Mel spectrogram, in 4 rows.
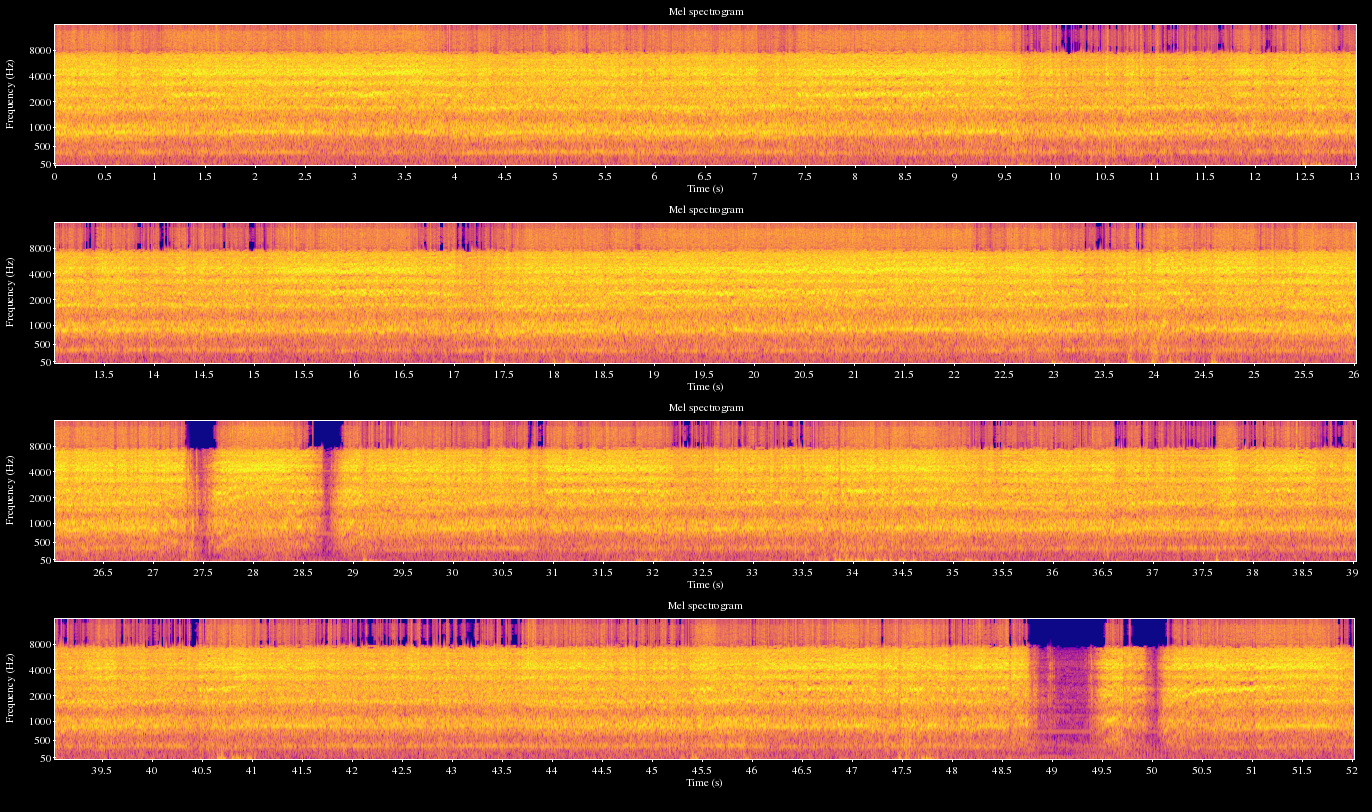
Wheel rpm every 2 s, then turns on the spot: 220, 220, 230, 220, 220, 220, 230, 230, 210, 210, 220, 230, 220, 150, 130, 220, 220, 220, 220, 220, 230, 230, 210, 220, 120, 170.
none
